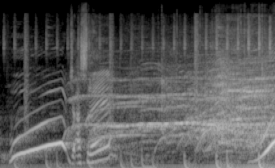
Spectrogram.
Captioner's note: audience cheering and clapping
